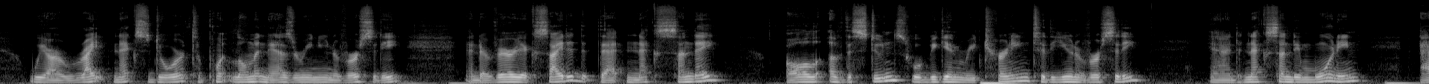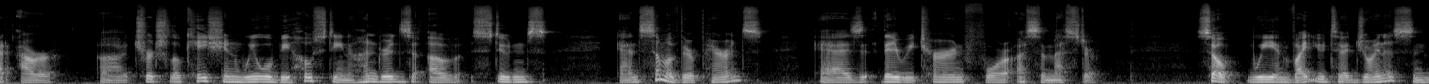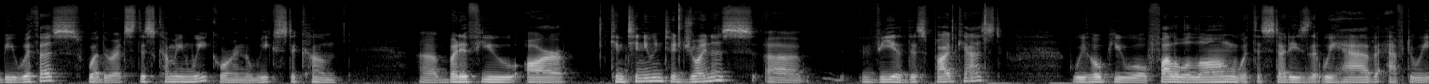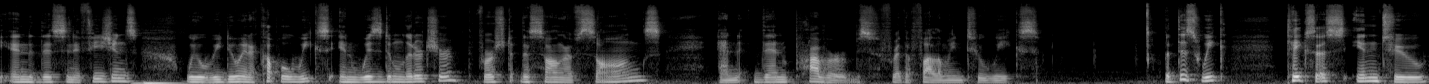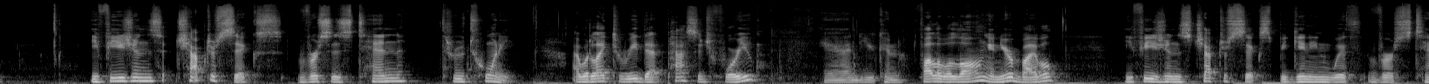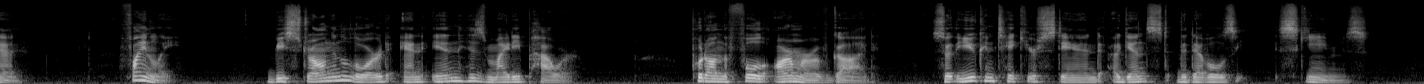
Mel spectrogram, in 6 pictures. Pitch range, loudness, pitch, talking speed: 105-130 Hz, -23 LUFS, 115 Hz, 135 wpm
